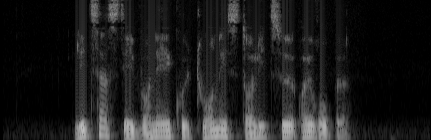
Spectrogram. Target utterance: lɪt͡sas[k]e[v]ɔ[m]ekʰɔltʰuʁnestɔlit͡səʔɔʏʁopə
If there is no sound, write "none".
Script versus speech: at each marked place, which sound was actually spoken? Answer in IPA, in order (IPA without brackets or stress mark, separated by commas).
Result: t, v, n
